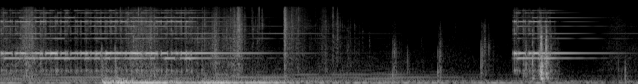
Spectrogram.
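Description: Old-fashioned desk telephone ringing twice: a ring about two seconds long, then a second, shorter ring about five seconds in, cut short as the receiver is lifted.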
